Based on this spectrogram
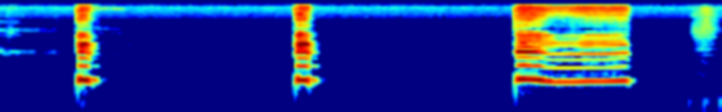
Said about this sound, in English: We're gonna play a series of beeps, and then just do the beeps.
